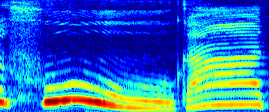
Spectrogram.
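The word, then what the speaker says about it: who: 아 소리 중에서 우 소리로 쓰였어요 그래서 연결하면 후가 됩니다 발음해 볼게요 후 후 간단한 단어이지만 정말 정말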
